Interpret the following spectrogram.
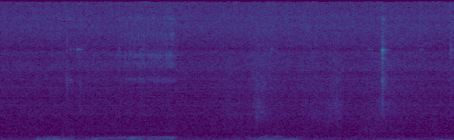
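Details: A Shiba Inu snores with her eyes open, lying relaxed in a pose that looks uncomfortable during a daytime nap, giving low, rumbling breaths, two drawn-out snores a couple of seconds apart.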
